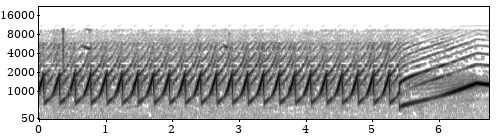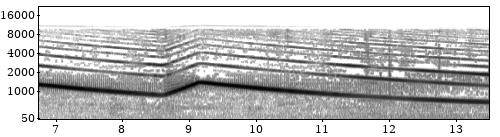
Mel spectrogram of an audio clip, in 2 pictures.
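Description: A siren on a nearby vehicle yelps rapidly, then wails slowly up and down.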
